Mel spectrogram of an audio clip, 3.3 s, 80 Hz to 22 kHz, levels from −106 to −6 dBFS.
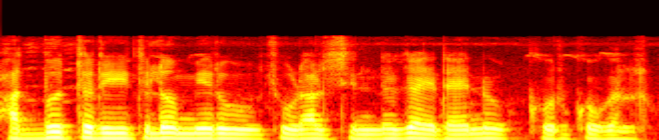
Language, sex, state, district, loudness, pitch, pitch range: Telugu, male, Andhra Pradesh, Manyam, -16 LUFS, 130 Hz, 125-140 Hz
